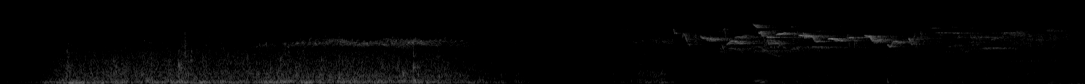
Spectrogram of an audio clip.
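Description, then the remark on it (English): A boat chugs along on the water with a steady low rumble and splashing for about five seconds, then fades; afterward, birds chirp and twitter brightly. “and we've got a boat”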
